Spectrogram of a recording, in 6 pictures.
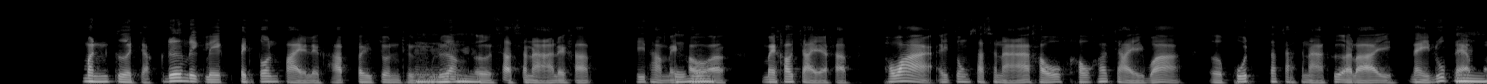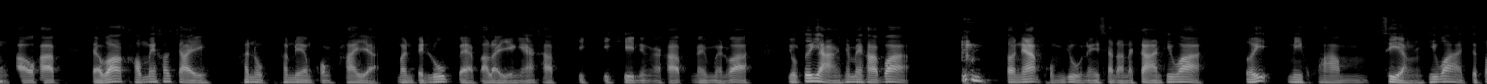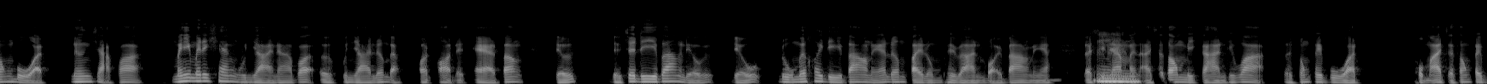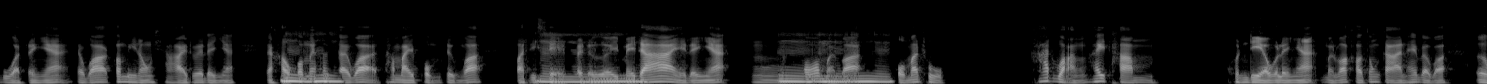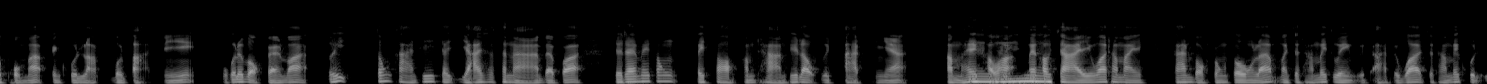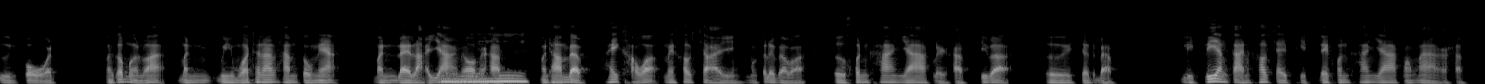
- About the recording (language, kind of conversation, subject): Thai, advice, ฉันควรทำอย่างไรเพื่อหลีกเลี่ยงความเข้าใจผิดทางวัฒนธรรม?
- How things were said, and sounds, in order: tapping; throat clearing; other noise; other background noise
